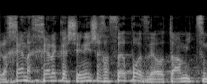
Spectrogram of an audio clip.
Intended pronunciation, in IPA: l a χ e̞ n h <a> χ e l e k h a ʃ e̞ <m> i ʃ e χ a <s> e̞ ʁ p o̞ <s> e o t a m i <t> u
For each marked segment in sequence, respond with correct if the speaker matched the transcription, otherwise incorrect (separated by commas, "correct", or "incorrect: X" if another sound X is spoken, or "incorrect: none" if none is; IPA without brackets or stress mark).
correct, incorrect: n, correct, incorrect: z, incorrect: t͡s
